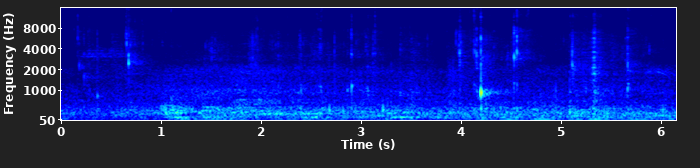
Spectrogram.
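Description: Close-miked chewing of a mouthful of rice and katla fish curry: a steady soft mouth noise with scattered wet clicks, the sharpest about four seconds in.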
